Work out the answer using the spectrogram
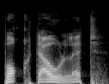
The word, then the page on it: poqtawlet: Mi'gmaq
